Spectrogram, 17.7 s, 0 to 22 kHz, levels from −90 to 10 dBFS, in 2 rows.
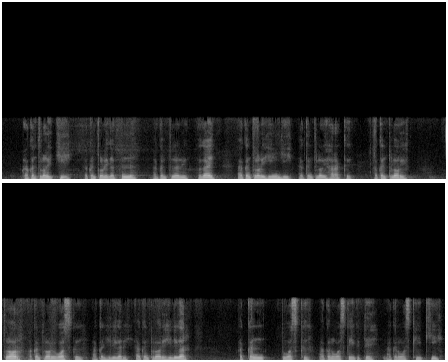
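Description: No faults turn up anywhere here; the speech just comes across the way a Bluetooth headset on the mSBC codec hands it over, with nothing above 7.7 kHz.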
